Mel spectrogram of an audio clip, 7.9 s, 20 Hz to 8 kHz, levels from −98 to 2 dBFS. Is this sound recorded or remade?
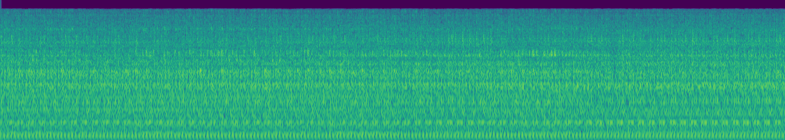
recorded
